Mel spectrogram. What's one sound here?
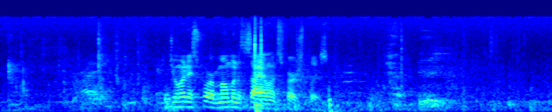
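A man speaks briefly through a microphone in a large room.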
